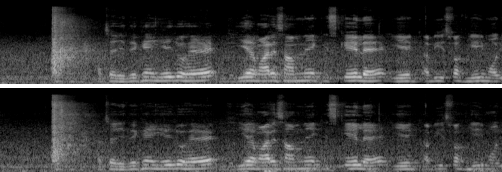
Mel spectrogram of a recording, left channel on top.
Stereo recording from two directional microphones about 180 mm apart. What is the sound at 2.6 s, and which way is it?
Speech, 25° left (ahead or behind).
